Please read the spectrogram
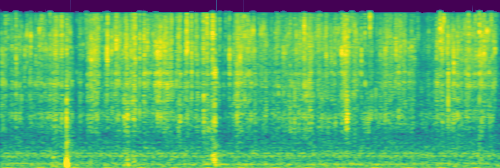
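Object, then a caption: Poly bubble mailer. Fingers press, rub and crinkle the bubbled plastic of an empty Amazon Prime poly bubble mailer. A steady, bright, dense crinkling fills the clip, with a few sharper snaps standing out, at about the same level throughout.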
